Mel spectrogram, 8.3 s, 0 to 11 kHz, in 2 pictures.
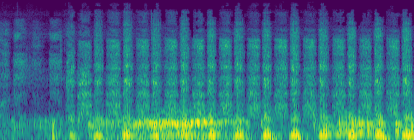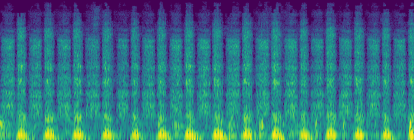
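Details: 11-year-old, 30 kg male Standard Poodle with laryngeal paralysis (non-abducting arytenoids, paradoxical movement) and dynamic cervical tracheal collapse; 2-month history of high-pitched breath sound on exertion; rapid noisy panting, about 210/min, with harsh rasping inspiratory stridor.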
